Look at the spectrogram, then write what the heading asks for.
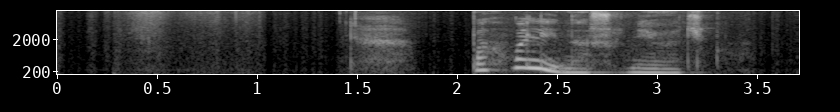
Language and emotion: Russian, neutral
